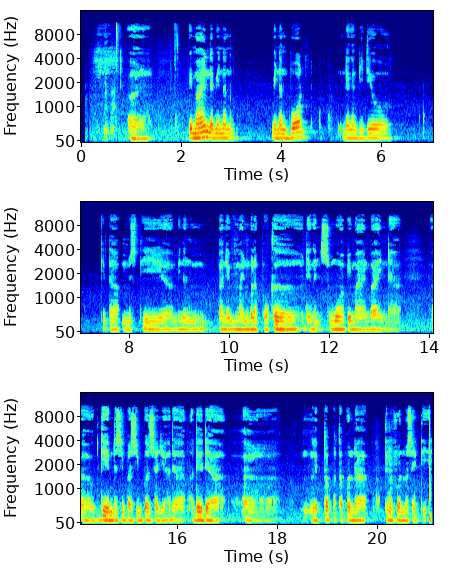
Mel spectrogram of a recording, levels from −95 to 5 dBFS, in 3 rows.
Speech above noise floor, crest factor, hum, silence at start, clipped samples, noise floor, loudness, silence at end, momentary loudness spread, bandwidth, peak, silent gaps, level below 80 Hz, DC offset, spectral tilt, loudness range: 40 dB; 22 dB; none; 0.3 s; under 0.1%; -61 dBFS; -22 LUFS; 0.05 s; 18 LU; 11.5 kHz; -2 dBFS; none; -56 dBFS; under 0.1%; -7 dB/octave; 7 LU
